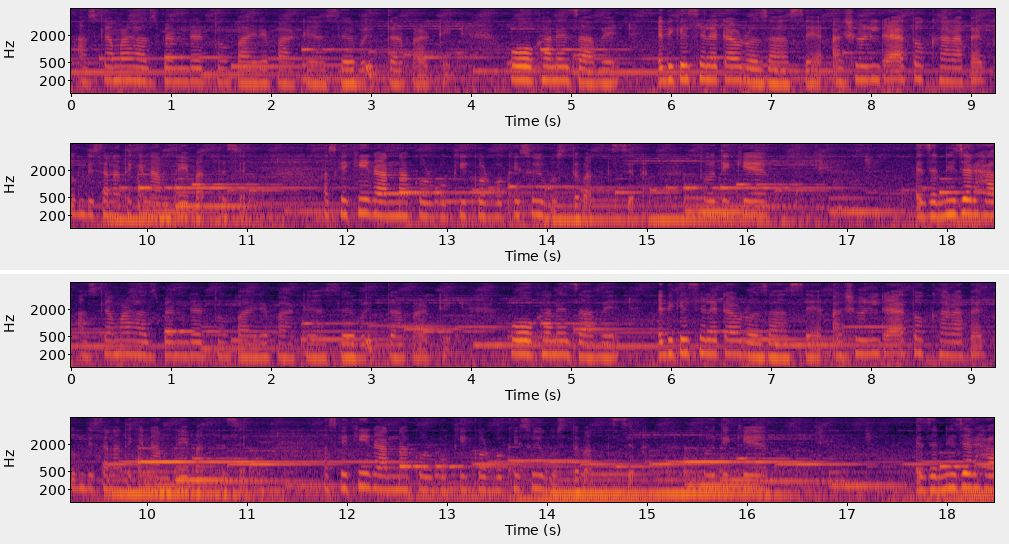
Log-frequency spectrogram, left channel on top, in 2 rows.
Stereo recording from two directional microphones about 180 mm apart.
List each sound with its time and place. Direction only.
0.3 s speech: 15° left (ahead or behind)
4.4 s speech: 10° left (ahead or behind)
11.9 s speech: 10° left (ahead or behind)
13.7 s speech: 10° left (ahead or behind)
15.7 s speech: 10° left (ahead or behind)
17.7 s a woman's voice: centre (ahead or behind)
